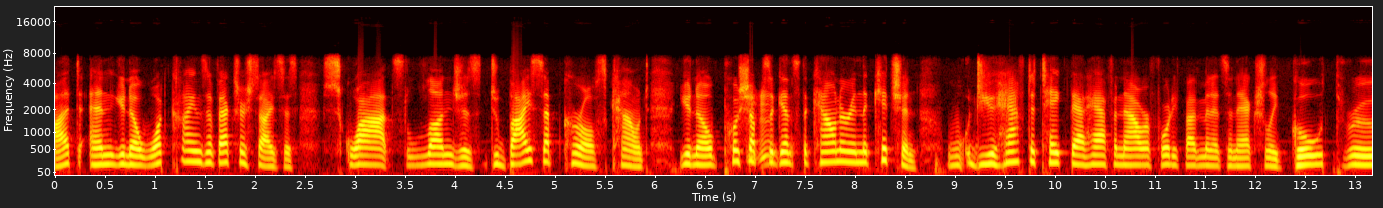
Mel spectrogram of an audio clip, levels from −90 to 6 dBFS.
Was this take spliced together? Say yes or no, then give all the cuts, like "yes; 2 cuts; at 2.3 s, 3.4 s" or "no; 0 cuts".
no; 0 cuts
